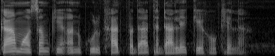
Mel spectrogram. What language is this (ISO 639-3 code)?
mag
